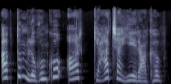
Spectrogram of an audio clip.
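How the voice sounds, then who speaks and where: Woman acting a high-voiced, chiding mother. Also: sing-song, normal speed, dry recording, studio quality. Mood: gently chiding. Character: gently chiding mother of a student rebel. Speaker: actor. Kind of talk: radio drama acting.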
